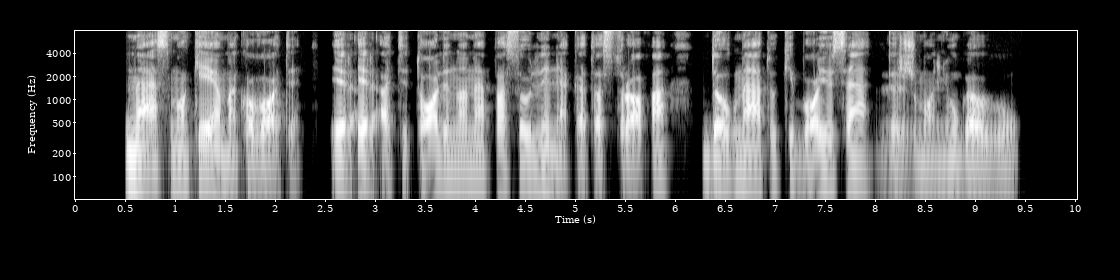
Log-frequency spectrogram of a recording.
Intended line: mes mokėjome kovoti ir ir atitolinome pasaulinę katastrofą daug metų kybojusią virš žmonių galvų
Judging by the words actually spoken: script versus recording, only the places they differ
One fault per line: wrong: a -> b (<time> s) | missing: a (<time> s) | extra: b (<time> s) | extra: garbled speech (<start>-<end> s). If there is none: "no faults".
no faults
